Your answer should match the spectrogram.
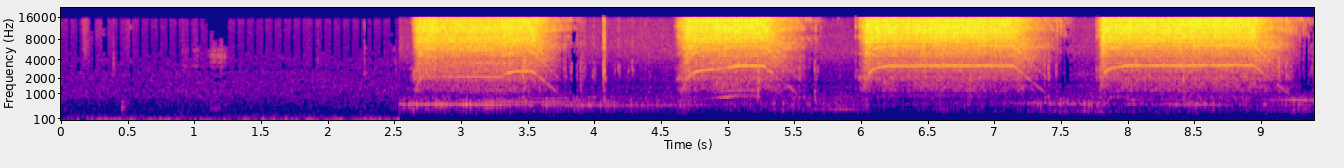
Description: A power drill being used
